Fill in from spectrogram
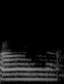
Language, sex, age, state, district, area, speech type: Kannada, female, 18-30, Karnataka, Chikkaballapur, rural, conversation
